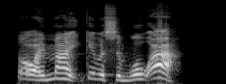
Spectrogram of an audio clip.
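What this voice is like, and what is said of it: Put-on Cockney accent. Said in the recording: “I think he's gone kind of back to Cockney.”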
